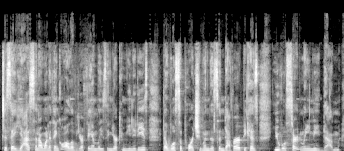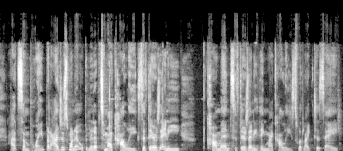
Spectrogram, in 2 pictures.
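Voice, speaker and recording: A woman's voice: mid-range voice, steady tone, fast talker. A woman council member presiding at a meeting, speaking off the cuff in a conversational way with some fillers. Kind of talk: unscripted meeting remarks. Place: council chamber.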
